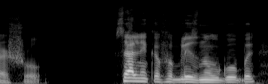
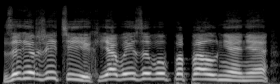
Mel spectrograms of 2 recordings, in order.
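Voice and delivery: shrill high-pitched bluster; high, loud, flustered official; panicky high voice; 4 dB louder than usual. Acted. Panicky colonel shouting orders.

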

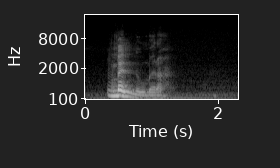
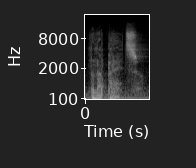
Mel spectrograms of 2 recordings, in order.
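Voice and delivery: whisper; 5 semitones lower, 7 dB quieter than usual. Acted. Solemn aside on freedom.

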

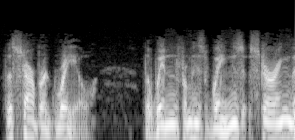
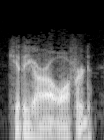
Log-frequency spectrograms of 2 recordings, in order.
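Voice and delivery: plain reading voice

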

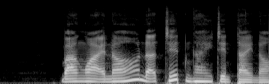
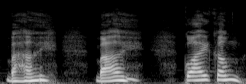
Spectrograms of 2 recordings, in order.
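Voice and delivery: high-pitched desperate cries, climbing higher; screaming for help; 8 semitones higher, faster than usual. A narrator's reading. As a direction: call out in mounting panic, without full volume. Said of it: "Nam gào thét".

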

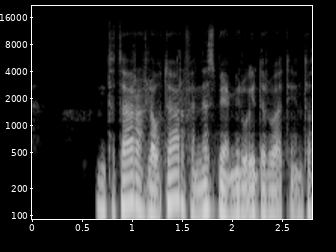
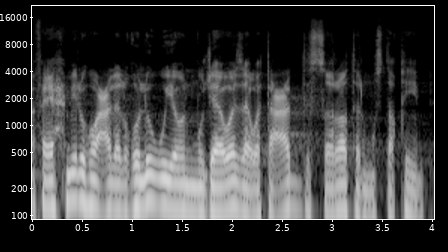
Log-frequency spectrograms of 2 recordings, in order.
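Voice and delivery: usual speaking voice

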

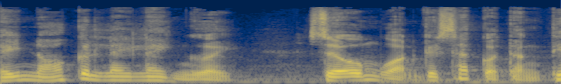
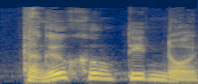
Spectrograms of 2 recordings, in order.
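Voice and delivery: ordinary delivery, nothing marked

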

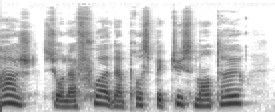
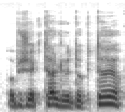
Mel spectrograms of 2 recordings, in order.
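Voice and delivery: usual speaking voice

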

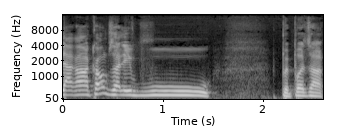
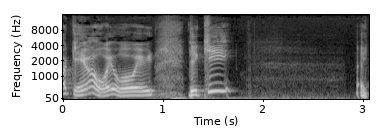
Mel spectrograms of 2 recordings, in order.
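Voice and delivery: ordinary delivery

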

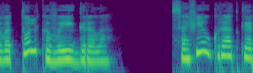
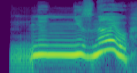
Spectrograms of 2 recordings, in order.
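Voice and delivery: higher, halting uncertainty; hesitant stammer; 6 semitones higher, 4 dB louder, much slower than usual. A narrator's reading. Софи is pressed about an earlier meeting, stammers uneasily. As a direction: stumble on the first sound, evasively.

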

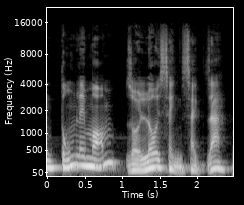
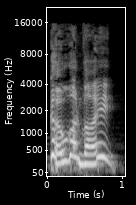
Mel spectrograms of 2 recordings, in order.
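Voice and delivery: wailing desperately; 9 semitones higher than usual. A narrator's reading. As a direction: call out to your parents in despair. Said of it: "y gào lên thống thiết".

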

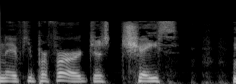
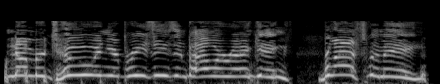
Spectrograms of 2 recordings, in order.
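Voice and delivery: barbarian; 12 semitones higher than usual. Retold or imitated. Continuing the enraged fan voice.

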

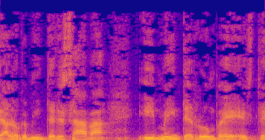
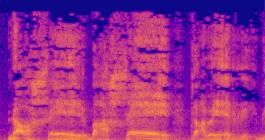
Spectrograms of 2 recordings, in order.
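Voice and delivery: high, anguished impression; high-pitched, lamenting cry; mock guilt-stricken wail; 7 semitones higher, 3 dB quieter, slower than usual. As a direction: imitate a soul tormented by guilt. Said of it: "un sentimiento de culpa terrible".

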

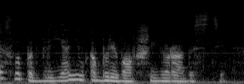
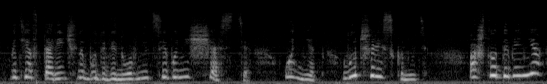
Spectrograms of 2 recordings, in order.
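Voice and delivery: higher-pitched, lightly voiced woman; agitated Louise; 11 semitones higher, 3 dB louder than usual. A narrator's reading. Woman ready to risk herself for lover, agitated. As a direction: plead with rising urgency.

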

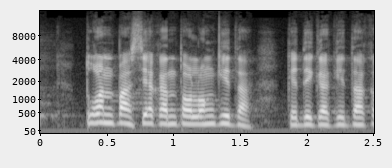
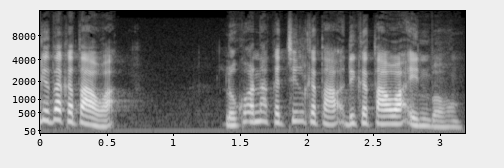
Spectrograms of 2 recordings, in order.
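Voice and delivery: ordinary talk, nothing marked

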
